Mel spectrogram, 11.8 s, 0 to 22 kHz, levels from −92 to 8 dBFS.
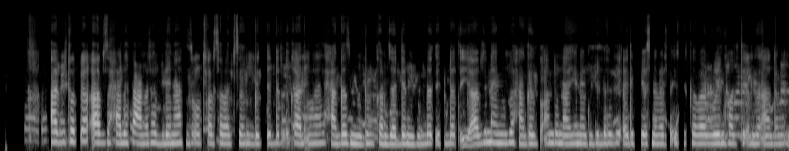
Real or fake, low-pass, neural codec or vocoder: fake; 14.4 kHz; codec, 44.1 kHz, 7.8 kbps, DAC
